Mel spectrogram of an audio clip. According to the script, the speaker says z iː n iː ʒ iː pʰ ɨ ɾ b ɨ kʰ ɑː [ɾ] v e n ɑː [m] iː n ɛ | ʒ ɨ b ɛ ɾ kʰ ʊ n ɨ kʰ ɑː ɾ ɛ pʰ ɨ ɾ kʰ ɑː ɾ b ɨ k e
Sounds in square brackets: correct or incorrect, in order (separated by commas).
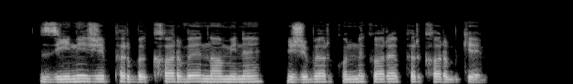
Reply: correct, correct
